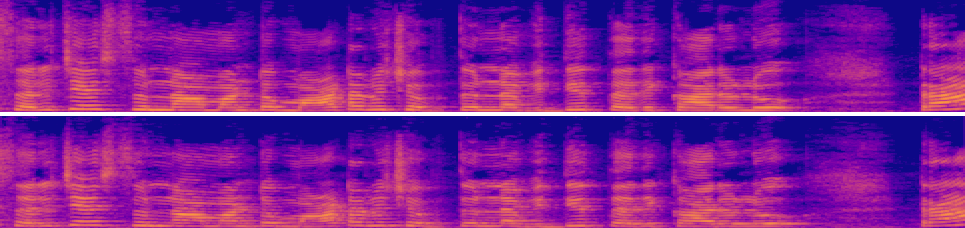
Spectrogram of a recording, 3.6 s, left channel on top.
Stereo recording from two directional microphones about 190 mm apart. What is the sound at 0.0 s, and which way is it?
A woman's voice, 45° left (ahead or behind).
